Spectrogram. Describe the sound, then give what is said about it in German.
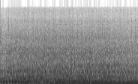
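A small Cessna propeller plane bumps along toward the runway, its engine droning at a low, steady pitch, a loud continuous hum with a throbbing low rumble and a faint rushing hiss above it. “Die kleine Propellermaschine holpert in Richtung Startbahn.”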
